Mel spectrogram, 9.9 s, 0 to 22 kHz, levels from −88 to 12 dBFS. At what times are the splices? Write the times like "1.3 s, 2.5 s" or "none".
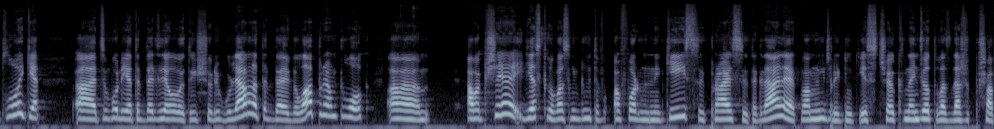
3.8 s, 8.3 s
